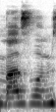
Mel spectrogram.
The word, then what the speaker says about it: Muslim: Muslim is the correct pronunciation. Them Muslims. Wait, is that really the correct pronunciation? Muslim? That's Muslim. Moo.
